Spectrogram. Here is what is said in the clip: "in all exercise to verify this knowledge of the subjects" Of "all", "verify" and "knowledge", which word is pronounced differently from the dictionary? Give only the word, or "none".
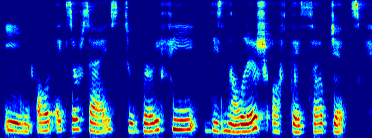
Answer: verify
